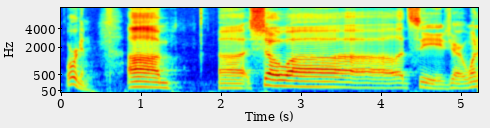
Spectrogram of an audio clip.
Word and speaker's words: Oregon: side of things so from Oregon or a gun that's not how you say it Oregon so let's see Jerry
